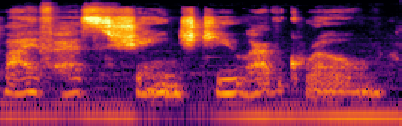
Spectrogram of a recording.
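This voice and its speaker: A woman with a Swedish accent guides an ASMR energy healing at a very unhurried pace. Her soft voice sits fairly high and often drops to a whisper with a crackly edge. Faint music plays behind her. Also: completely flat delivery, creaky. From Sweden. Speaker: spiritual healer and ASMR host.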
